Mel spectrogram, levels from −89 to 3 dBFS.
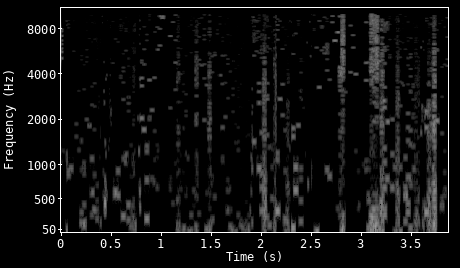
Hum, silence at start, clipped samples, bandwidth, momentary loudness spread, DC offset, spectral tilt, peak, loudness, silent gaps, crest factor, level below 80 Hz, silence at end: none; 0.05 s; under 0.1%; 10.5 kHz; 16 LU; under 0.1%; -3 dB/octave; -22 dBFS; -45 LUFS; none; 24 dB; -58 dBFS; 0 s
